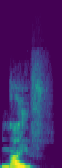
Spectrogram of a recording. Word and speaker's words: knife: always silent from it it is but it's always silent it's there it's always going to be there it's like knife it's like yeah just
